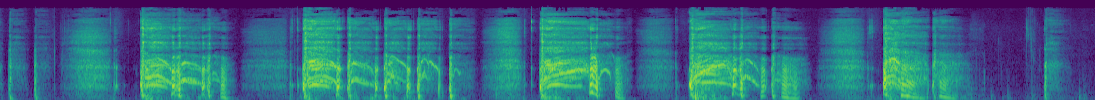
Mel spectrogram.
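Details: Repeated harsh, voiced coughing fits separated by audible breaths in, with some throat clearing.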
